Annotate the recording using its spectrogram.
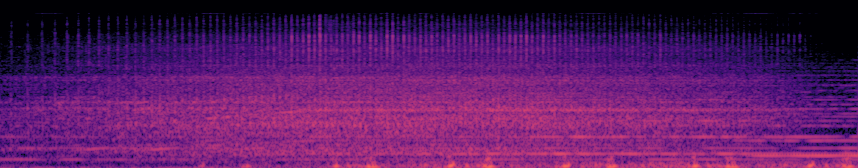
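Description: Logo-intro sound design: a swelling wash of noise with held tones and repeated low thumps, building slowly in loudness toward the opening music.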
